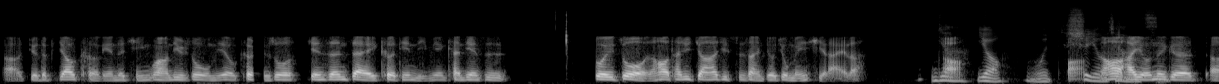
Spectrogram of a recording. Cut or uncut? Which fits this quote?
cut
